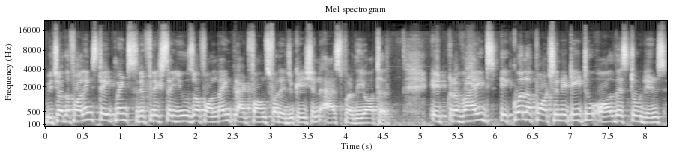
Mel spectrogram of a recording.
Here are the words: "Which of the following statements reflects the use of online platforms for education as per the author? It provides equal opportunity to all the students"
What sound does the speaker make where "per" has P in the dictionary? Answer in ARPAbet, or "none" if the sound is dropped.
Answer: F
